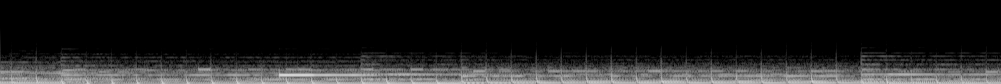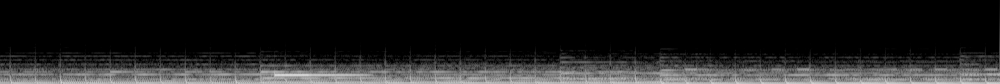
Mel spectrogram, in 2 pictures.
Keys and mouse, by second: 0.1-3.9 middle drag, 3.9-6.1 right drag, 5.7 click, 6.3 right click, 7.3-8.5 right drag, 8.4 click, 8.5 middle click, 9.4-10.6 shift+right drag, 10.6 KP_7, 13.0 s, 15.9 b, 17.7 s, 19.0 click, 19.1 a, 19.4 z, 19.9 z.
